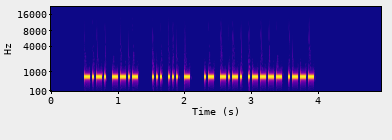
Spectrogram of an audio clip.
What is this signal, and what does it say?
Morse code, heard as a keyed tone, about 37 wpm, 700 Hz. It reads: CQ SST AC1J
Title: K1USN SST QSO Practice - 40wpm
